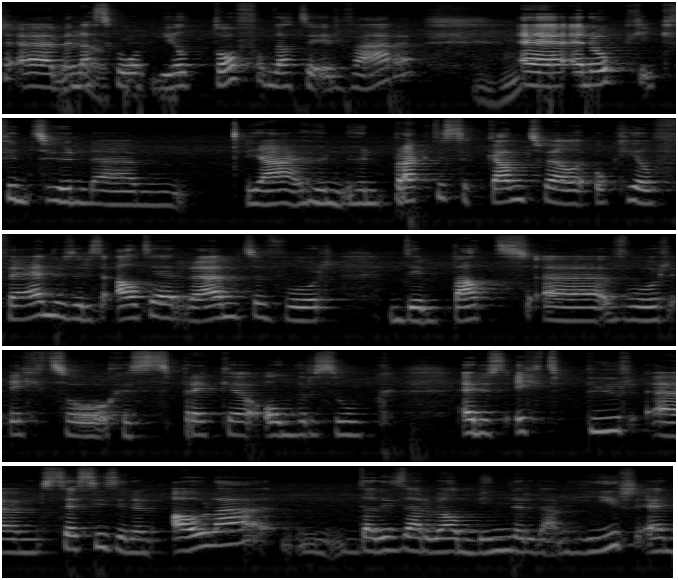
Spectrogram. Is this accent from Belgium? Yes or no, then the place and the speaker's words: yes; Flanders, Belgium; accent: Flemish; Dus ben ik volledig, toch mijn Vlaams helemaal terug met het nodige accent. Ja. Maar dat is gewoon, dus als kind opgroeiend heb ik Engels buiten het huis heel vaak gebruikt. Of voornamelijk. En thuis praten wij dan wel Nederlands.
